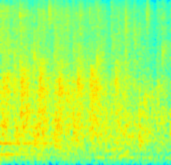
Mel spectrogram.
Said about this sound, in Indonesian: Sekali lagi tepuk tangan buat Tuhan.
